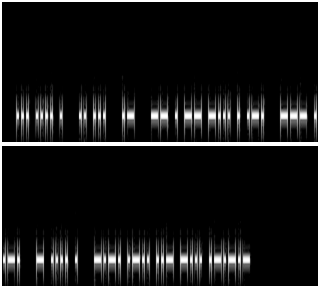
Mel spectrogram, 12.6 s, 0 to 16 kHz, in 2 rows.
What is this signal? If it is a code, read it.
Morse code, heard as a keyed tone, about 25 wpm, 700 Hz. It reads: SHE IS A MEMBER OF THE CLUB.
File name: practice / 25wpm / Sentences with 3-Word Phrases - 25wpm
